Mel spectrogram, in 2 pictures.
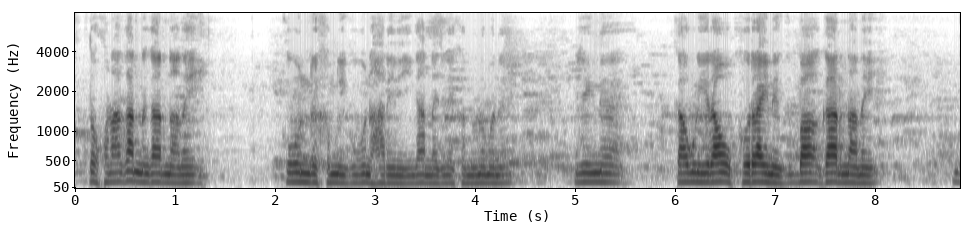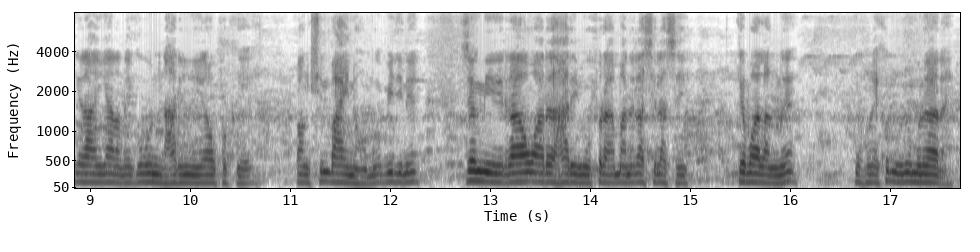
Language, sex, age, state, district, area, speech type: Bodo, male, 45-60, Assam, Udalguri, urban, spontaneous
